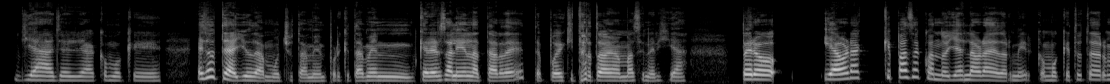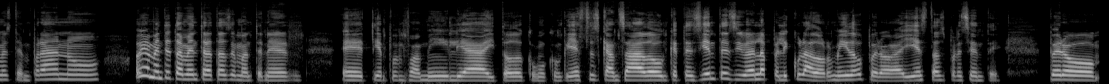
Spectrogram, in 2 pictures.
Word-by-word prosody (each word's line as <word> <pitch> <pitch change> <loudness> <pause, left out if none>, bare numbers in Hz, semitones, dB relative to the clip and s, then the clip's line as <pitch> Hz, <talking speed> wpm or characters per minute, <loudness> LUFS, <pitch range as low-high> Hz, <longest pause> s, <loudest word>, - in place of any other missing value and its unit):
Ya, 200 -2 -1
ya, 190 0 -6
ya, 185 -1 -5
como 185 -1 -9
que, 180 0 -9 0.3
eso 330 +7 +2
te - - +4
ayuda 185 -3 +3
mucho 170 +1 -7
también, 160 -1 -6
porque - - -11
también 180 -2 -2
querer 185 +1 +3
salir 205 -2 +4
en 195 - +2
la 180 -2 +2
tarde 180 - -1
te - - -9
puede 175 0 -2
quitar 180 - -3
todavía 180 -2 +3
más 180 0 -4
energía, 175 0 -7 0.5
pero, 230 +2 +6 0.4
y 235 0 +2
ahora 260 +6 +6 0.2
¿qué 320 - -4
pasa 330 +1 +1
cuando 240 -8 -3
ya 205 +1 -1
es - - -5
la 210 - +2
hora 200 0 +2
de 195 - +2
dormir, 195 +4 -6
como 195 0 -8
que 190 - -9
tú 220 - -10
te 220 - -5
duermes 220 0 -3
temprano?, 230 +1 -2 0.3
obviamente 310 -7 +3
también 235 -3 +3
tratas 225 -1 +1
de 220 - -4
mantener, 185 -1 -2 0.5
eh, 195 -1 +1
tiempo 200 0 -6
en 195 - -12
familia 190 -1 +1
y 175 - -3
todo, 180 +1 -2
como 175 - -9
que 180 - -12
aunque 180 +1 -5
ya 195 - +4
estés 210 +2 -4
cansado, 195 0 +5
aunque 200 +1 -3
te 205 -1 -2
sientes 255 +4 +2
y 220 - -2
veas 220 +1 +3
la 235 0 +4
película 205 0 -1
dormido, 205 +5 +1
pero 180 -6 -2
ahí 175 +3 +1
estás 200 0 -3
presente, 195 -1 -5 0.5
pero, 210 -3 +4
195 Hz, 190 wpm, -25 LUFS, 185-220 Hz, 0.5 s, pero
